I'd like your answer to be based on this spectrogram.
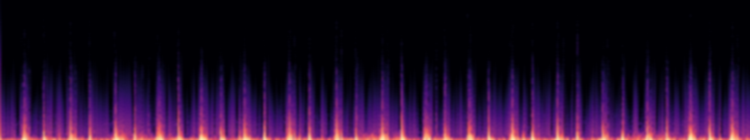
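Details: Heartbeat sounds in a Chinese ASMR livestream: steady, strong low thumps in lub-dub pairs with a constant hum underneath; a regular heartbeat.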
